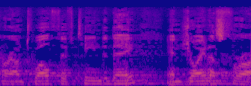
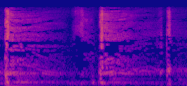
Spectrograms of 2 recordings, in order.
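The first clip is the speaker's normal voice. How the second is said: exaggerated smoke-choked coughing; acted coughing fit. Exhausted crew after smoke inhalation, acted coughing. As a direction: hack and wheeze as if full of smoke. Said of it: "we're all just".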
